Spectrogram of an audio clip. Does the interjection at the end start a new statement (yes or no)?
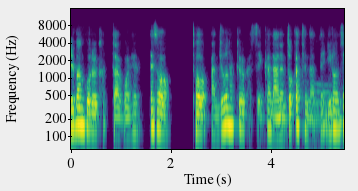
yes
